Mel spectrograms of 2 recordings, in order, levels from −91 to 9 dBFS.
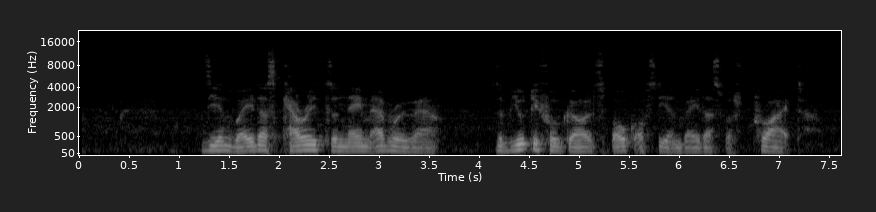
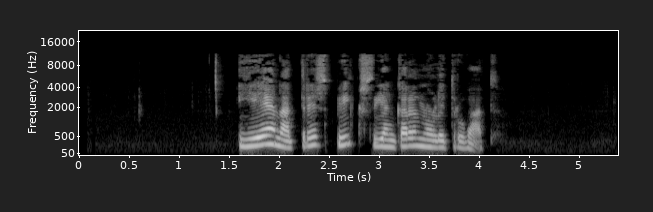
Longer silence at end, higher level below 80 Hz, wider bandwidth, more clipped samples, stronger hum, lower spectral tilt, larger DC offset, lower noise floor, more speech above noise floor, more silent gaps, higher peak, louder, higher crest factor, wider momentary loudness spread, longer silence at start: second, 0.3 s vs 1.25 s; about the same, -78 dBFS vs -76 dBFS; first, 14 kHz vs 11.5 kHz; neither; neither; first, -7.5 dB/octave vs -4.5 dB/octave; neither; about the same, -76 dBFS vs -75 dBFS; second, 32 dB vs 54 dB; neither; second, -28 dBFS vs -4 dBFS; second, -45 LUFS vs -22 LUFS; about the same, 18 dB vs 20 dB; about the same, 14 LU vs 16 LU; second, 1.25 s vs 1.6 s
